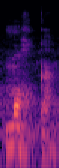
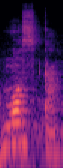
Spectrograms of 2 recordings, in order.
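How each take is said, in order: First: The s is a breathy, J-like sound. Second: The s is a clear hissing sound. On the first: "sino mosca. Eh, es decir, que debería escribirse con una J" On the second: "no decimos mosca"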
